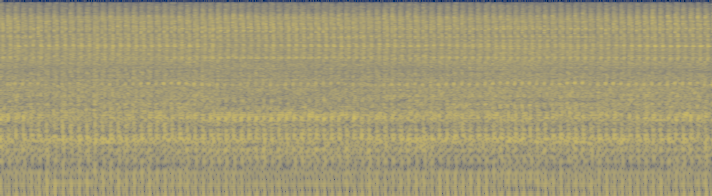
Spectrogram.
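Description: Busy metallic clatter pulsing about three times a second over the single's idle; sounds like a loose rattle, maybe the timing chain.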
